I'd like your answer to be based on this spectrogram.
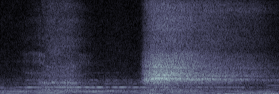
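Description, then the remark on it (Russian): Heavy breathy puffing, a voice imitating a chugging steam locomotive: a short soft puff, then a louder, longer forceful exhale, over a faint steady hum. “Я, я, э, э, для меня я начинаю как паровозик пыхтеть. Пух, пух, пух.”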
